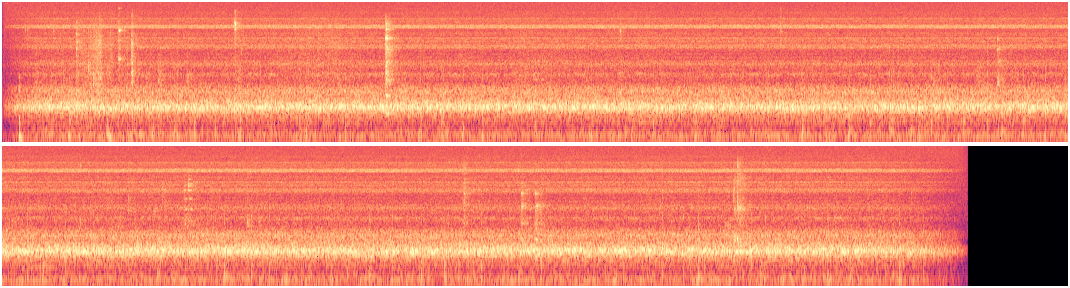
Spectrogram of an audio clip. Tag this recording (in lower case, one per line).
fire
